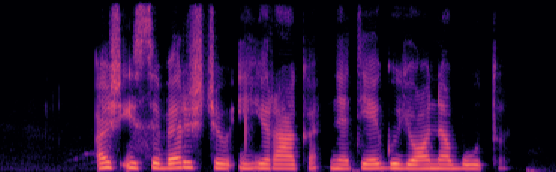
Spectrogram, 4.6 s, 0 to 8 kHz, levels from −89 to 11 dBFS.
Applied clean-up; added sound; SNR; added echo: none; none; none; none.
